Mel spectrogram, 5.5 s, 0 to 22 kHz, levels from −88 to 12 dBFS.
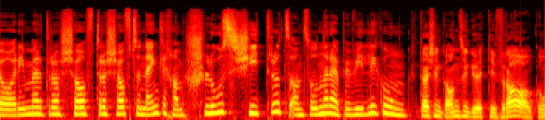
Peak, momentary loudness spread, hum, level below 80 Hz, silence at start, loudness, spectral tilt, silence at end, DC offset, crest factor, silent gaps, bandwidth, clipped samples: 0 dBFS; 5 LU; none; -52 dBFS; 0 s; -16 LUFS; -4.5 dB/octave; 0 s; under 0.1%; 16 dB; none; 16 kHz; under 0.1%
